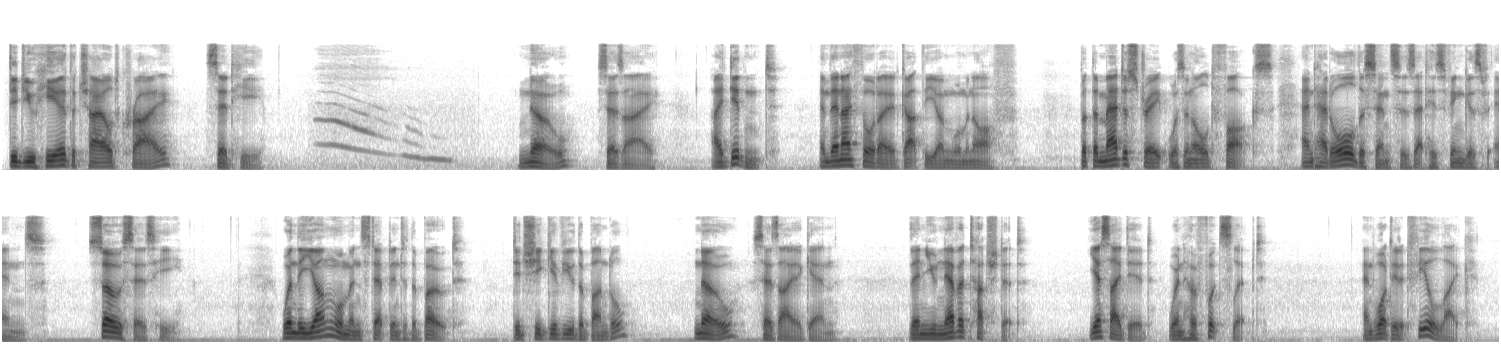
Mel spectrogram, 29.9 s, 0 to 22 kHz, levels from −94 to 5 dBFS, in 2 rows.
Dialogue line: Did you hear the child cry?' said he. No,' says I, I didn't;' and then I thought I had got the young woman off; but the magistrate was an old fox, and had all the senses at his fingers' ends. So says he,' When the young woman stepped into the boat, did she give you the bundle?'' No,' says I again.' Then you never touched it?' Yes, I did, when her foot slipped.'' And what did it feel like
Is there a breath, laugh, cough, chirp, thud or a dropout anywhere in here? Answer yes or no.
yes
